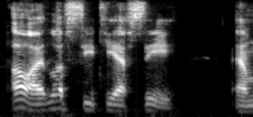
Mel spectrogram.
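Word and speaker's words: CTFxC: So I always say X is silent. So when I meet some people and they don't really know what's going on, they're like, oh, I love CTFC.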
